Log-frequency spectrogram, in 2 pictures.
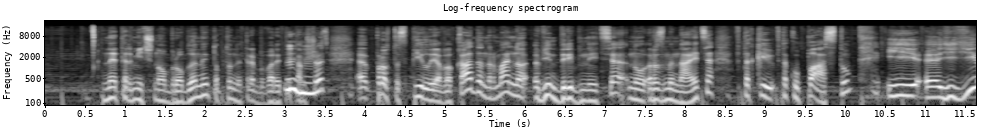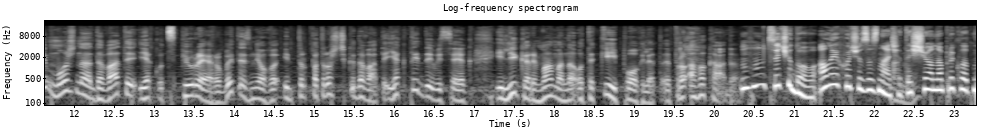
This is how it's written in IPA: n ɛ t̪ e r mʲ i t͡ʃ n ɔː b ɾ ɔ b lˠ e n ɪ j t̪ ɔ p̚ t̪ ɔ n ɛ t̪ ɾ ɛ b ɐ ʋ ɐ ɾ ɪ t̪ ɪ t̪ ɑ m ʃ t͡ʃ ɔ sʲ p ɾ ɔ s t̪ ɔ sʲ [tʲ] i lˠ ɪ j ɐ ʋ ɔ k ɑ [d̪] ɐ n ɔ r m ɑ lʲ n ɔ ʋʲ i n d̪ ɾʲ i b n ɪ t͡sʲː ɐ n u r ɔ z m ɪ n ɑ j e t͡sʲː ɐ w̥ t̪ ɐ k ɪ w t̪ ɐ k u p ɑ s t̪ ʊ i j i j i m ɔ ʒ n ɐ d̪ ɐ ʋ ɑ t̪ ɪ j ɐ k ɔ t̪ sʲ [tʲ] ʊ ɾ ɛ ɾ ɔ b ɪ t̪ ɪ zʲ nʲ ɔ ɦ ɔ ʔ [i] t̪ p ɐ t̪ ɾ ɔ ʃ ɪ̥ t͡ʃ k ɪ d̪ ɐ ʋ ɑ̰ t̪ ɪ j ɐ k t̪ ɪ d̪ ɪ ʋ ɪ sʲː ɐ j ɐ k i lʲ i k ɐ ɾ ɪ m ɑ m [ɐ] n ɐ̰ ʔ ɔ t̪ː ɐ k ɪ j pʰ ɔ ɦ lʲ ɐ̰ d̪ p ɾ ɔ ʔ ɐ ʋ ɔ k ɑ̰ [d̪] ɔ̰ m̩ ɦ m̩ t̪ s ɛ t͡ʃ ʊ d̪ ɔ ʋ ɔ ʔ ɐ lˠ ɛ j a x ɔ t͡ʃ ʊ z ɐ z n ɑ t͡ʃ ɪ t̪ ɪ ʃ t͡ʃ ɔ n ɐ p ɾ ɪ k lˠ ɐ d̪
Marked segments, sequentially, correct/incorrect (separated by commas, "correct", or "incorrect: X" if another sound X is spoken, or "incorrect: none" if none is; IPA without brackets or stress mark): incorrect: pʲ, correct, incorrect: pʲ, correct, correct, correct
